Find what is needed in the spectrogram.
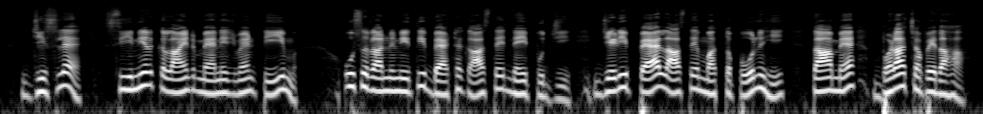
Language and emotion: Dogri, angry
